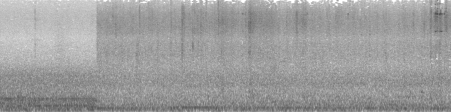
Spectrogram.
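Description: Dry autumn leaves rustling in the treetops, an even hiss full of small crisp ticks. A low steady hum sounds under it for about the first two seconds, then stops.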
